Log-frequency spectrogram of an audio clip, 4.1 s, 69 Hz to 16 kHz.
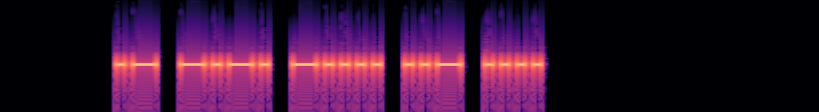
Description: Morse code, heard as a keyed tone, about 35 wpm, 700 Hz. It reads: AC6UH
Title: Speed Racing - USA Call Signs 30wpm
